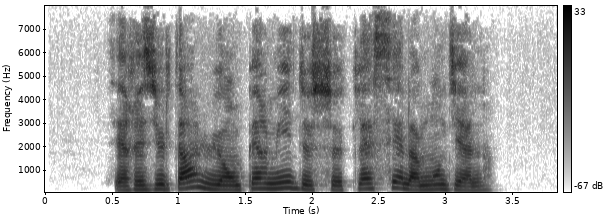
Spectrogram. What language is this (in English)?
French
